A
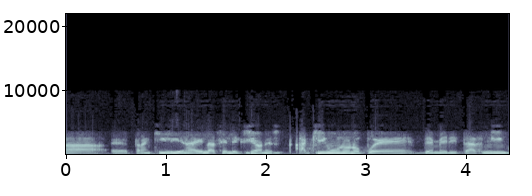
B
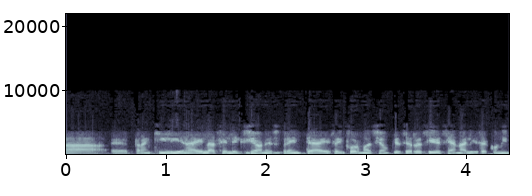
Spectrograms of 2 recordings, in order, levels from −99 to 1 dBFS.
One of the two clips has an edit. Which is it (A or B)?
A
